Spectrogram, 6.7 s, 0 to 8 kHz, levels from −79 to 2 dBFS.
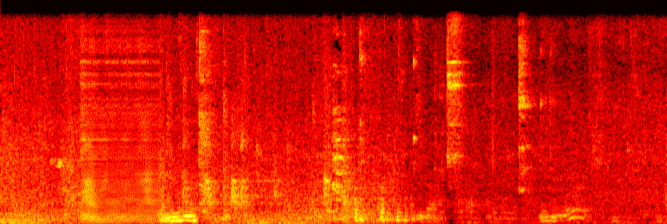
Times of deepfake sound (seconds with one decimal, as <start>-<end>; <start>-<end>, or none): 0.8-1.6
